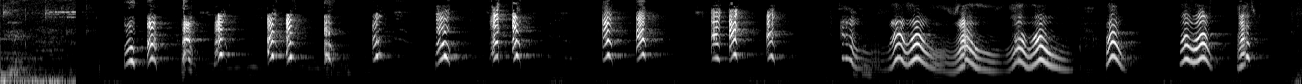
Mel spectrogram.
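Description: A voice imitates dogs barking, giving a long series of short, loud, harmonic yelps and bark-like calls in a steady rhythm, some drawn into rising-falling howls, with a brief burst of noise at the start.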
